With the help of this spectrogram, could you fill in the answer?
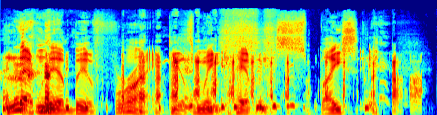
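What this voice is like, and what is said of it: Kevin Spacey Southern accent impression. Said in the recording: “his funny Southern accent”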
